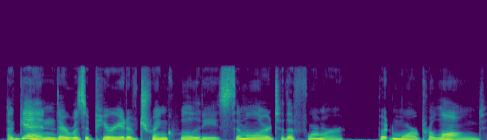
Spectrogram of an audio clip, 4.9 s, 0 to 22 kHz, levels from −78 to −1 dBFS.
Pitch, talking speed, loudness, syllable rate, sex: 240 Hz, 170 wpm, -15 LUFS, 5.6 syllables/s, female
